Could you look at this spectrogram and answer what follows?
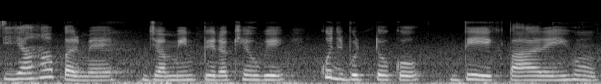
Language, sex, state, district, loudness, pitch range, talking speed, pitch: Hindi, female, Bihar, Kaimur, -16 LUFS, 200-220 Hz, 140 wpm, 210 Hz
